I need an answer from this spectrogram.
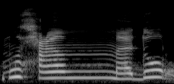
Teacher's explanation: اس کی پیش کو چھوٹا پڑھیں گے اور حا کو وسط حلق سے پڑھیں گے، اور حا کی زبر کو میم مشدد کے ساتھ ملائیں گے دباؤ دے کر، اور میم مشدد پر غنہ کریں گے. محمد.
